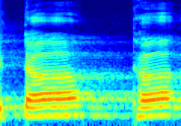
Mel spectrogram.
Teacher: आपकी जीभ जो है उल्टी होकर वहाँ पर ऊपर टकराएगी, तो इससे आपके इसका उच्चारण स्थान बनेगा। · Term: मूर्धन्य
